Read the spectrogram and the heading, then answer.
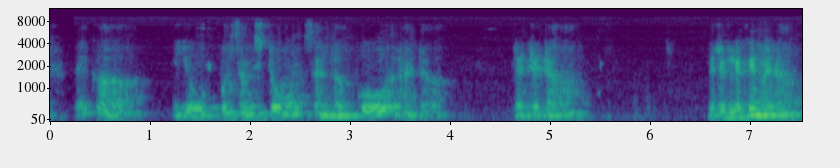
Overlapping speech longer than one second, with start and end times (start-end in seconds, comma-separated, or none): none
